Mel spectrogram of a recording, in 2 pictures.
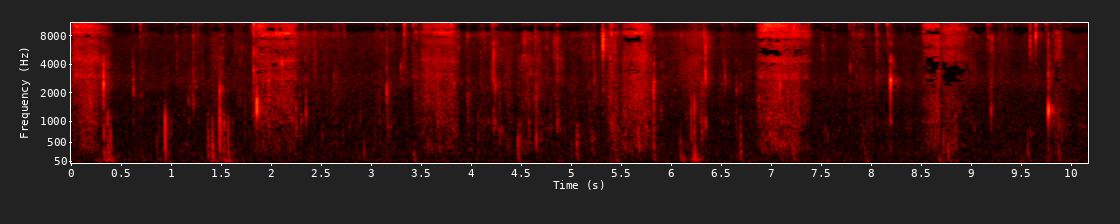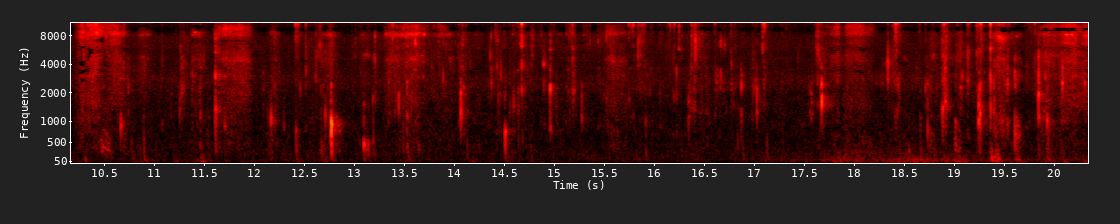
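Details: Benedict, a French Bulldog, demolishing his toy dinosaur indoors; sharp irregular crunching and biting clicks scattered across the recording, with quieter gnawing between the louder bites.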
